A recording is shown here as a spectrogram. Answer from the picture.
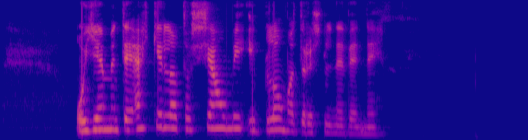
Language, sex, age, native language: Icelandic, female, 60-69, Icelandic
